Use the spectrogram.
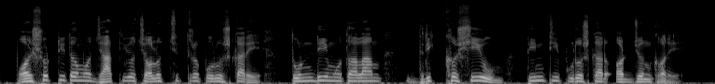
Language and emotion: Bengali, neutral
